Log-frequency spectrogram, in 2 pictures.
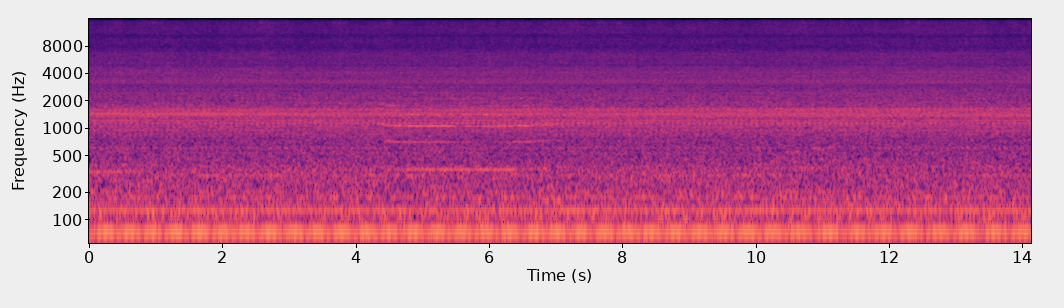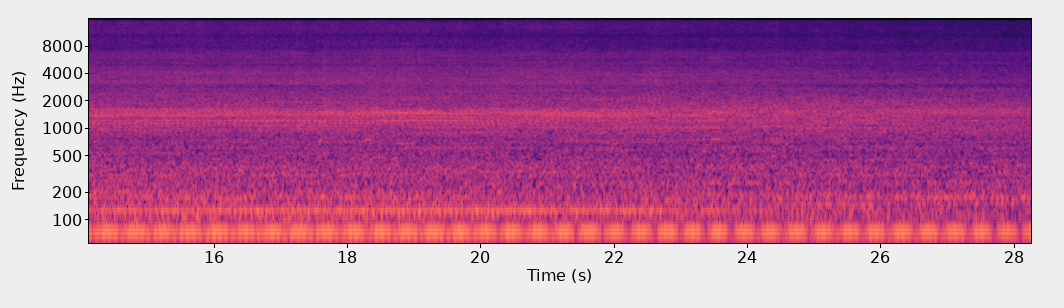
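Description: Diesel-hauled express train standing at a station platform, its engines running with a steady low hum and a constant high-pitched whine. In the last several seconds the train starts to creep forward, and the low hum takes on an even pulsing beat.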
